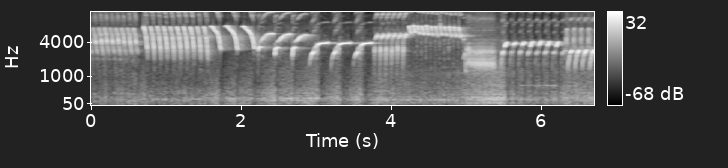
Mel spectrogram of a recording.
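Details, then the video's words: Canary song meant to train young canaries to sing, fast and varied: rolling trills of repeated high notes, cascading downward whistles, a brief harsh buzz, then quick repeated chirps continuing to the end. "Pancingan KENARI PAUD malas BUNYI"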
